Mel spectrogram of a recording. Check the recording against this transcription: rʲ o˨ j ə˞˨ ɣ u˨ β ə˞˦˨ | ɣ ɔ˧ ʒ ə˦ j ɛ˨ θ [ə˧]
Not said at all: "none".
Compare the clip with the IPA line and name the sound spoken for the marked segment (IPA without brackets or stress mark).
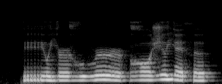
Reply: ə˧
